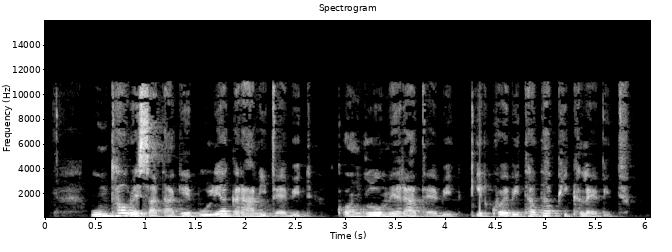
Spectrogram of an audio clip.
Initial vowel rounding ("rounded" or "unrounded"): rounded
